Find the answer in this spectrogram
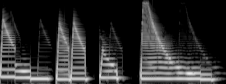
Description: lead (brass); Sonic Foundry (Sony Creative Software); Ugly Remnants VOL-2; Leads

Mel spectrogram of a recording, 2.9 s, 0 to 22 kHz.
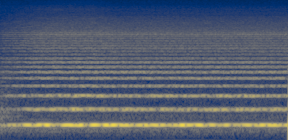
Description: A2, Virtuoso Strings

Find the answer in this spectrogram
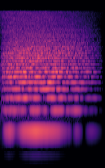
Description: SOFT VIOLINS

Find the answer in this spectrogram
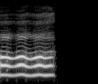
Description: Stigmata Dry, vocal samples; Sonic Foundry (Sony Creative Software) - Pocket Diva World Class Vocal Samples; Op-Erratic Loops

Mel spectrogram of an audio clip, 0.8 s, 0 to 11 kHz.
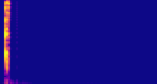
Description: Vocal Percussion, Drum Machines Ensoniq SQ-R-Plus; 300 Drum Machines

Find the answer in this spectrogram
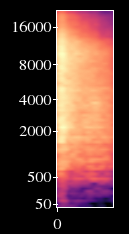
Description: CLAP HOU, Dance Mega Drums; Best Service

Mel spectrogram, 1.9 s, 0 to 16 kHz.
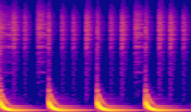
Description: hum hats etc, Deep House 125bpm

